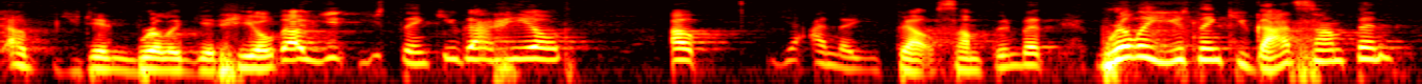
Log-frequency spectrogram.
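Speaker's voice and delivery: quiet, scoffing doubter voice; a hushed, mocking skeptic. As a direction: sneer it like a doubting friend.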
